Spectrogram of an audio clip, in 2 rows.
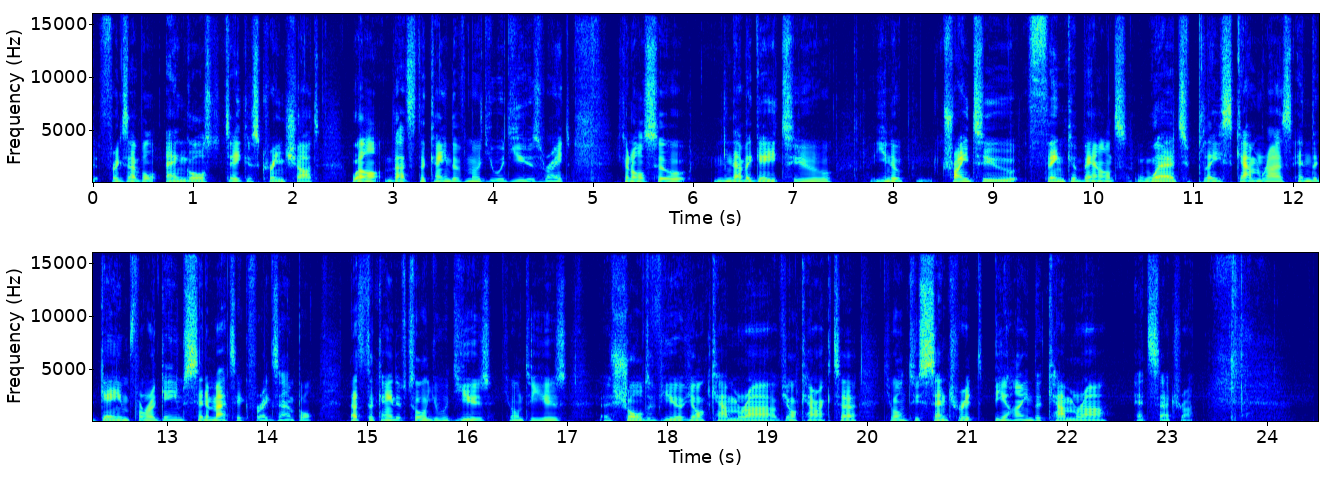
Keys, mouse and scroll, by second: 0.0-0.2 typing, 3.6 d, 5.0 w, 5.5 d, 7.0 shift+w, 7.7 shift+a, 8.1 w, 9.3 s, 10.8-13.5 typing, 17.7 a, 18.4 d, 18.9 a, 19.2 d, 22.7-23.6 typing, 23.7 Escape.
